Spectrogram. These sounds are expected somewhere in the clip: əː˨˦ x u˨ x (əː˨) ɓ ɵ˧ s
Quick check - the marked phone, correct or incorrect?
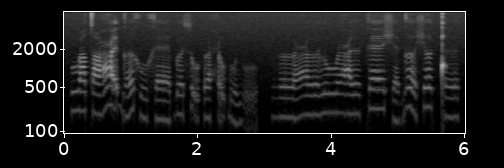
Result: incorrect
